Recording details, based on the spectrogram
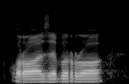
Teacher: را کو موٹا پڑھا جائے گا اس لیے کہ را کے اوپر زبر ہے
